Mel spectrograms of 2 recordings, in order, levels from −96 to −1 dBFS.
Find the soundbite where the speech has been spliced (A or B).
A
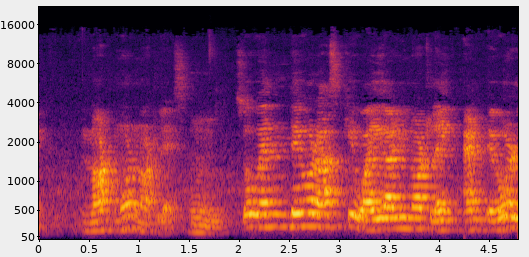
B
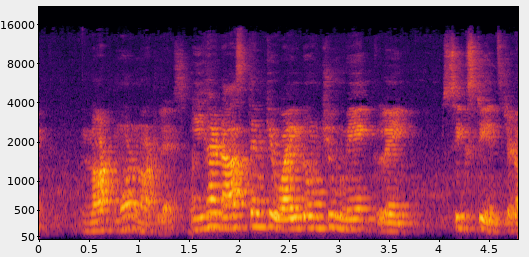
B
